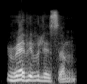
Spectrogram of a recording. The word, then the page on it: revivalism: Indian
